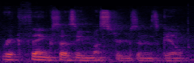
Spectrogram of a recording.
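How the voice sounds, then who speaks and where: A man's voice: steady tone, moderate pace, a little mellow. A man reading scripted stage directions aloud as narrator at a table read. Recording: echoey room with low rumble.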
